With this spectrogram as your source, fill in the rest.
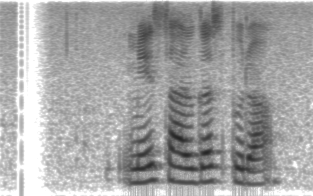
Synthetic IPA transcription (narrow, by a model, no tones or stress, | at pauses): mesalɡaspuɾa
